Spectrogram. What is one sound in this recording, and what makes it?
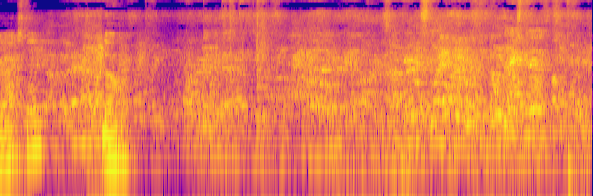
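An electric bass guitar plays a bouncy line.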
